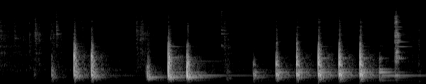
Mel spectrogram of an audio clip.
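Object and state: Hollow wall.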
